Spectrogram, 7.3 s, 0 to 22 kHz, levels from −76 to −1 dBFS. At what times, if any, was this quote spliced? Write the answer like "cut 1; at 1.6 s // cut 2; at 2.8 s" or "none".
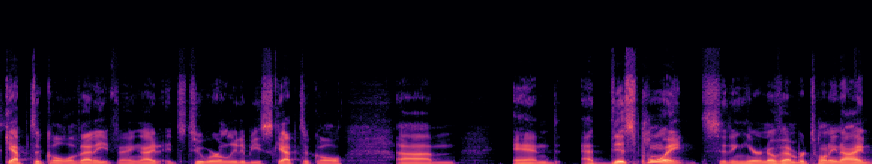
cut 1; at 3.2 s // cut 2; at 4.8 s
